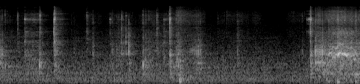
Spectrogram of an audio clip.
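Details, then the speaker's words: Honda small engine cold start outdoors at about minus 16, gas on, choke on: uneven sputtering pops and hard rope pulls that never settle into running; owner unsure of fuel flow, suspects cold. Hard cold start, sputters. "Well, that doesn't sound good. I don't know, that's not good. Too cold maybe. That's really hard pull."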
